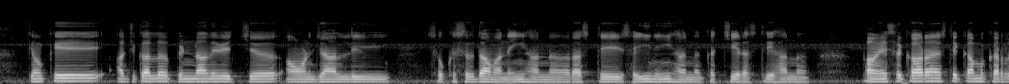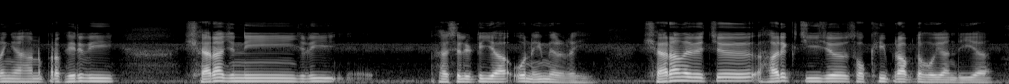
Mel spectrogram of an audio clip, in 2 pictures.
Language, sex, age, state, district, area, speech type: Punjabi, male, 30-45, Punjab, Bathinda, rural, spontaneous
